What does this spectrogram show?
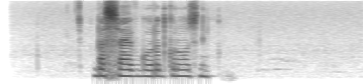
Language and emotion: Russian, neutral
